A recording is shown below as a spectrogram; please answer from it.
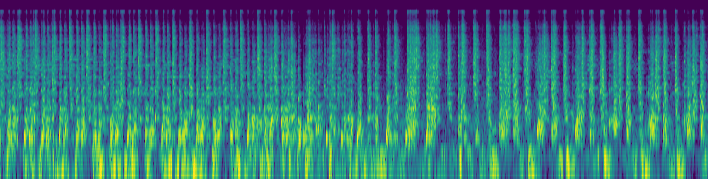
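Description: Loud, distorted music with rapid, evenly spaced drum beats, the beats standing out more sharply in the second half.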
